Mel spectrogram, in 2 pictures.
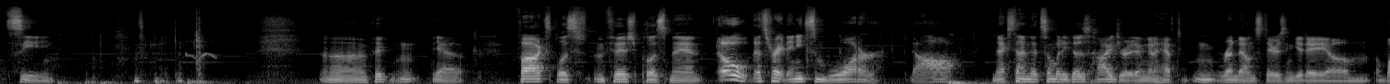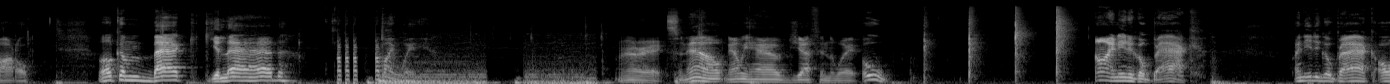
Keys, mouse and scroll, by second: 4.1 ctrl+s, 17.2 click, 17.5 space, 18.6 space, 19.0 space, 19.7 space, 23.1 ctrl+s.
